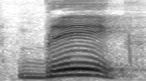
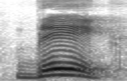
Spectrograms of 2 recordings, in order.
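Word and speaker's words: break: थ लंबा खींचना है ए जैसे ब्रेक हम ऐसे ब्रेक नहीं बोल रहे ब्रेक नहीं बोल रहे क्या देखो यहां पे ये जो अ टाइप लिख रहा ना एस ये अ थोड़ा सा अ को और बढ़ दि ब्रेक ब्रेक यानी टूटना फूटना तोड़फोड़ ये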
